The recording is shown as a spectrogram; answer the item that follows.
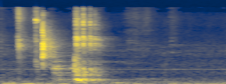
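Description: Rustling of cut flower stems and leaves being picked up and handled, with several sharp clicks in the first second.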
